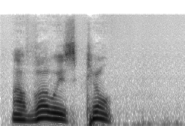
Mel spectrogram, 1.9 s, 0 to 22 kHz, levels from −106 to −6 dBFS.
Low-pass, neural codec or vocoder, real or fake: 14.4 kHz; autoencoder, 48 kHz, 32 numbers a frame, DAC-VAE, trained on Japanese speech; fake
